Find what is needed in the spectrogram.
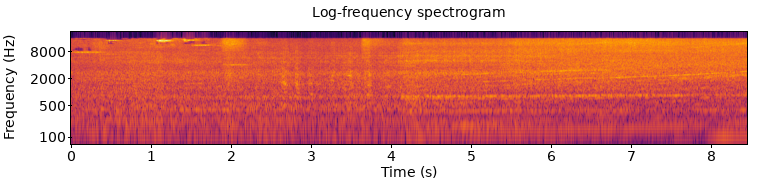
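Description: A motor vehicle engine running close by amid street noise, with a faint rising whine over the last couple of seconds.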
